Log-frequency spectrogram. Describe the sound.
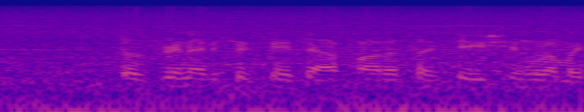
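Continuous airplane engine drone in a flight simulator video game, a steady hum running under someone talking throughout.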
